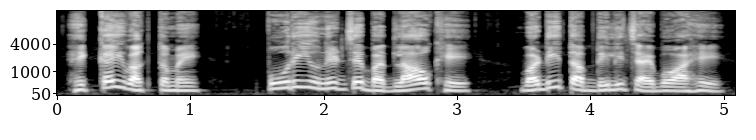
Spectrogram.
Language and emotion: Sindhi, neutral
